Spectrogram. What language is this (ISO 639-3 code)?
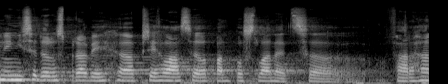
ces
